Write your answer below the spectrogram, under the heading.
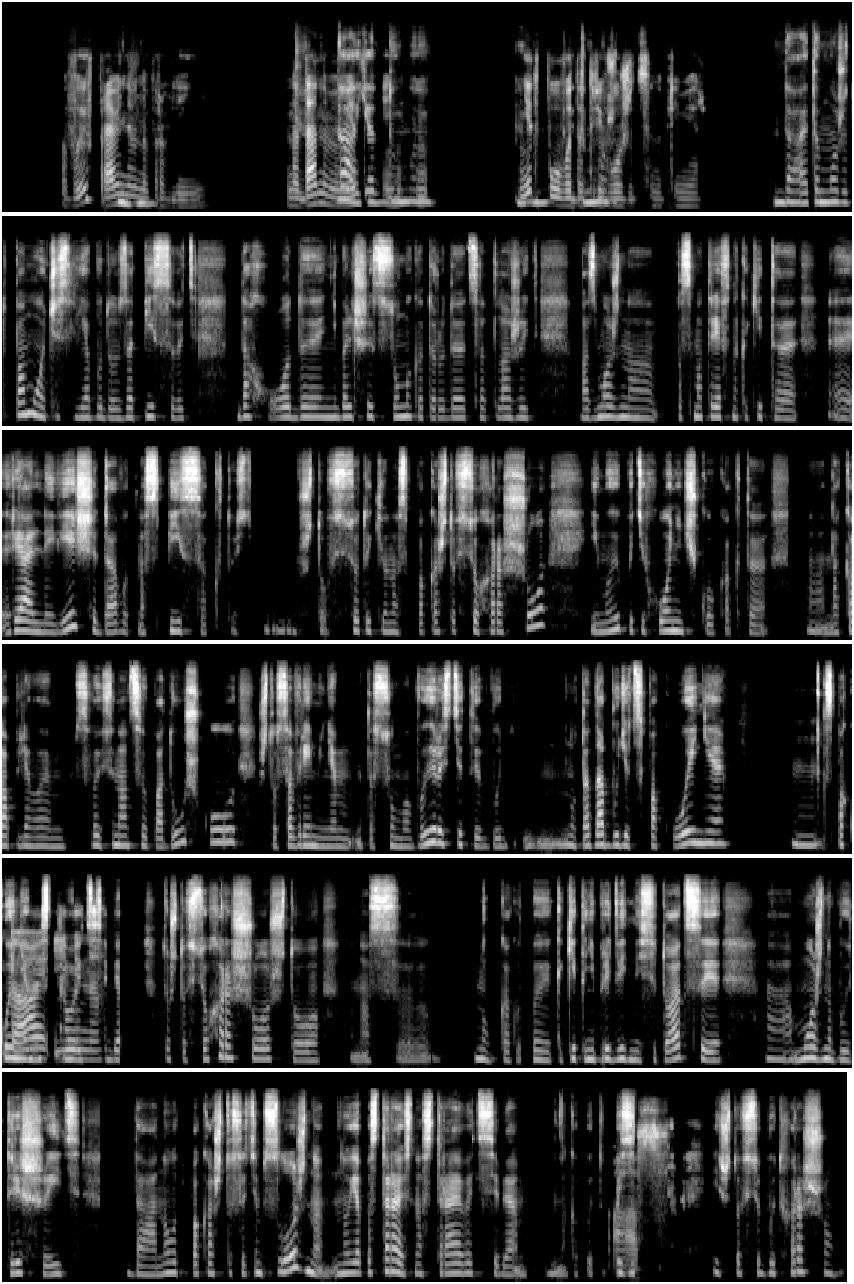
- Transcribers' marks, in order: none
- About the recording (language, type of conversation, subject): Russian, advice, Как мне справиться с тревогой из-за финансовой неопределённости?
